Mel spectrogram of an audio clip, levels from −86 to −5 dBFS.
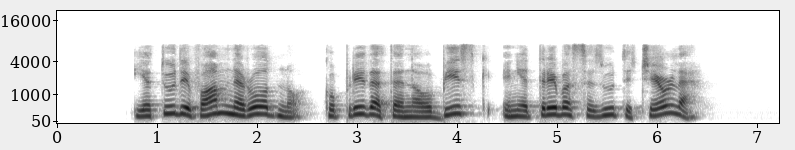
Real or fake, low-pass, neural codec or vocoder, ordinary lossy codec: fake; 7.2 kHz; codec, 16 kHz, 1 kbps, X-Codec, WavLM features, trained on Multilingual LibriSpeech; MP3, 64 kbps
